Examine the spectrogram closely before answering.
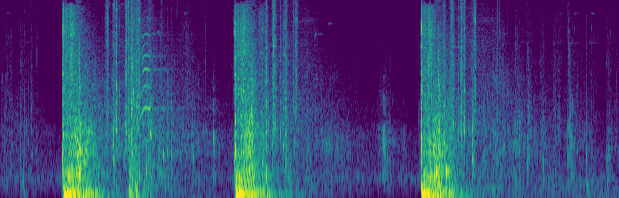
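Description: A rifle fires loud shots that echo and fade.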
